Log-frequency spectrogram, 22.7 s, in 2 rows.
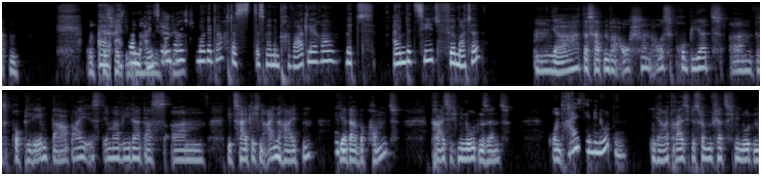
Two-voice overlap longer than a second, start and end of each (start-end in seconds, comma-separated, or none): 1.4-2.8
